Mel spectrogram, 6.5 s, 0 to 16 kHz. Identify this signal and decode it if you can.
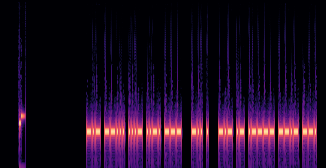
Morse code, heard as a keyed tone, about 40 wpm, 700 Hz. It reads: K7VFO DE KA1QG
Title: USA Callsign DE Callsign - 5 Characters - 40wpm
